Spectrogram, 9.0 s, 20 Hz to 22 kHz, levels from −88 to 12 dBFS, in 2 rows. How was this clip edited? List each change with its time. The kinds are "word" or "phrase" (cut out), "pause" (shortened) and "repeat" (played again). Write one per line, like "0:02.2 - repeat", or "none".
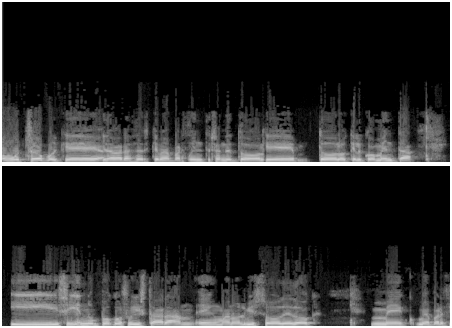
0:01.0 - phrase
0:01.9 - word
0:02.6 - word
0:05.7 - word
